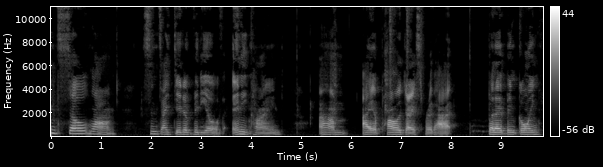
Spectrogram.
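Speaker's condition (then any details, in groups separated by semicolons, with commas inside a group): Cerebral palsy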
